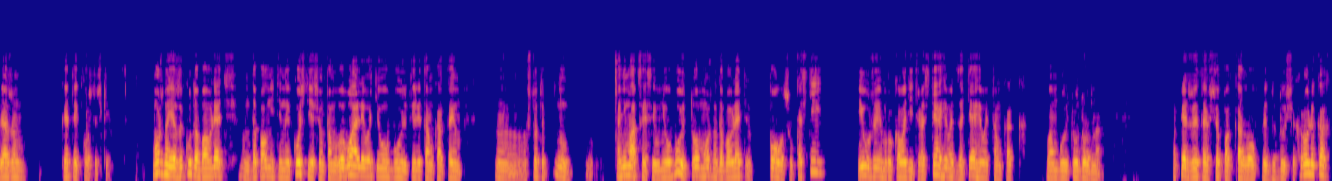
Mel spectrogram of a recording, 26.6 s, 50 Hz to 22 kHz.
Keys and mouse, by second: 2.7-22.0 drag, 24.5 ctrl+p.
